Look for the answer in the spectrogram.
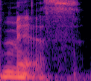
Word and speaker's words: Myss: And he had been at a workshop of Carolyn Mace's. – Mace. – Yeah, it's really a hard name to pronounce. – I think it's Mace. – I think it's Miss. – Okay. – It's spelled M-Y-S-S.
